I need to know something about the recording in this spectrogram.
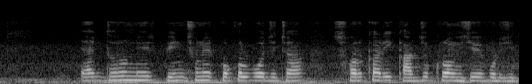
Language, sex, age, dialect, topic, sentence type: Bengali, male, 18-24, Northern/Varendri, banking, statement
